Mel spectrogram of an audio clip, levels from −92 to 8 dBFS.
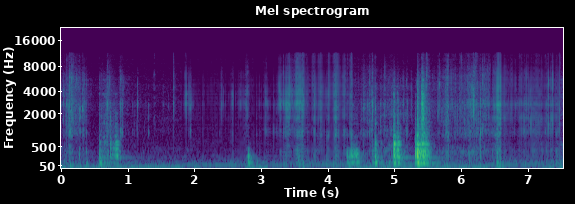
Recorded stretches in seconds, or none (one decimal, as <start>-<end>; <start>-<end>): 0.0-1.8; 4.4-6.4

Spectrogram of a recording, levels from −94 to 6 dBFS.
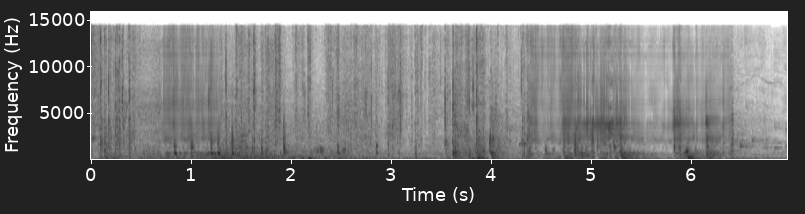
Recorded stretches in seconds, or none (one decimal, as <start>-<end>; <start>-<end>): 0.0-0.7; 1.3-4.4; 6.4-7.0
